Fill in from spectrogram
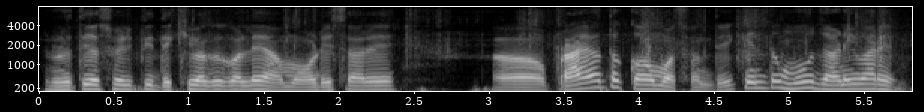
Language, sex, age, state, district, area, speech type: Odia, male, 45-60, Odisha, Koraput, urban, spontaneous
